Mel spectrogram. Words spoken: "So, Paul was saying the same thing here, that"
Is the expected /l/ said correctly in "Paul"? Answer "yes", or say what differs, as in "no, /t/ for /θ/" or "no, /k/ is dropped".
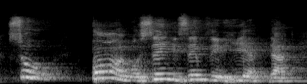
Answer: no, /n/ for /l/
